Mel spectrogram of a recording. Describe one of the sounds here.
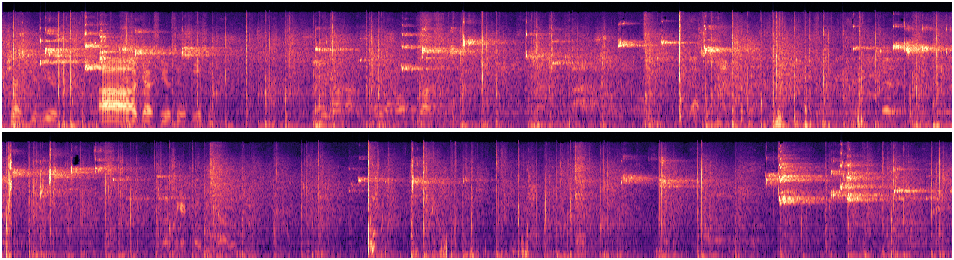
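Basketballs bounce sharply on a wooden floor in a large echoing hall.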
